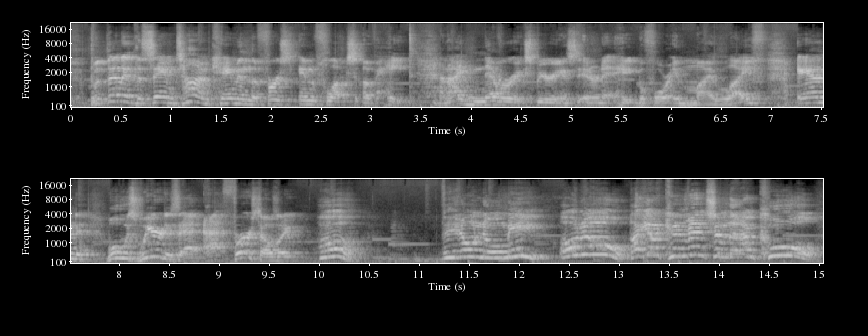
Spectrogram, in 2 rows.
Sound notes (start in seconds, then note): 9.8 high pitched voice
